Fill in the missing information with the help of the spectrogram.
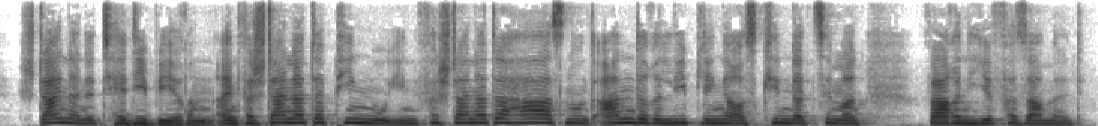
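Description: A woman narrating a children's story in a steady, measured reading voice. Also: on the high side.

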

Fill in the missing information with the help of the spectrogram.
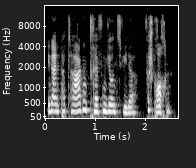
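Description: A small, brave male teddy bear from a children's storybook speaks gently and calmly, as a woman acts him out. His kind, reassuring voice sits a little high. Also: brisk. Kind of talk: storybook character voice.

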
